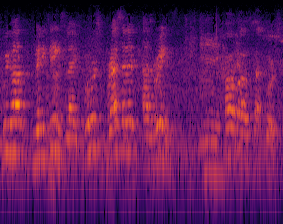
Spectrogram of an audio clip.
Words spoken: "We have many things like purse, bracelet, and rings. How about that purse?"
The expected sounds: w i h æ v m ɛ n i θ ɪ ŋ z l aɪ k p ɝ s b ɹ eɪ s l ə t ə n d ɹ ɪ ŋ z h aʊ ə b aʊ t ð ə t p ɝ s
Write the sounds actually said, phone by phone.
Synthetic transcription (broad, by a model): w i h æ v m ɛ n i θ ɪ ŋ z l aɪ k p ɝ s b ɹ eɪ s ə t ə n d ɹ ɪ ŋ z h aʊ ə b aʊ t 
